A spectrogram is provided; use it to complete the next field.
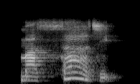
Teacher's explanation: Di depan sa kan? T kecil, su kecilnya datang di depan sa, jadi S-nya double.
